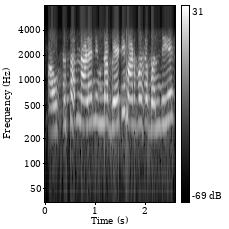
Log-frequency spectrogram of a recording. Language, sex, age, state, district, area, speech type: Kannada, female, 30-45, Karnataka, Mysore, rural, conversation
